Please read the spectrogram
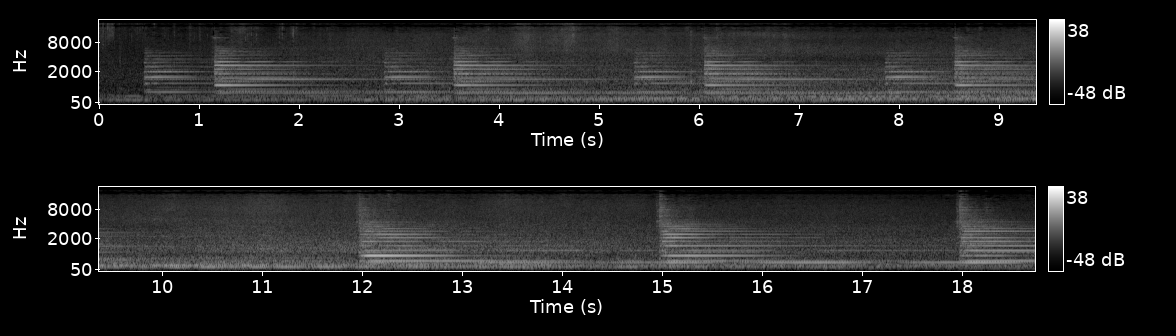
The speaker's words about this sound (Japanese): キルシュの南側にある広場、広場といっても小さなものですけども、ここのベンチに座って、鐘が鳴るのを待ちたいと思います。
